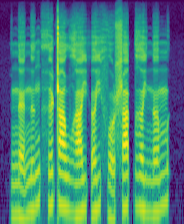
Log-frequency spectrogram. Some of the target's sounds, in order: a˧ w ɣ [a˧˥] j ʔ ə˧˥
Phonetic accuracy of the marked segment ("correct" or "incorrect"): correct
